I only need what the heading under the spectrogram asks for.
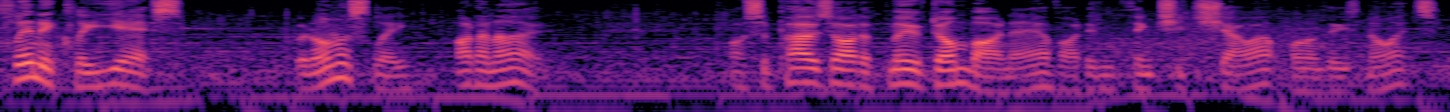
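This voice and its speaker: A man's voice: mid-range voice, brisk, music in the background, lightly acted. A man playing a young surfer turned outcast vampire in a video game, wistful and bitter, with a folksy, plain-spoken manner. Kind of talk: video game dialogue acting.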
